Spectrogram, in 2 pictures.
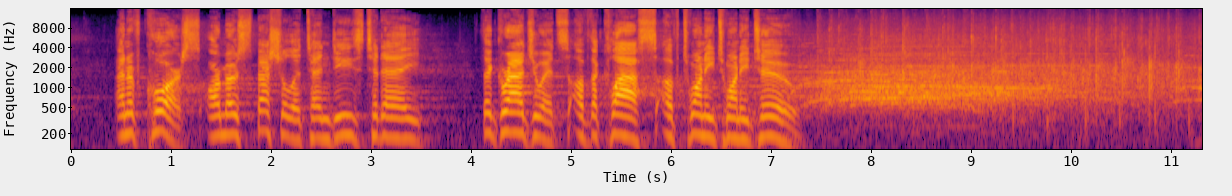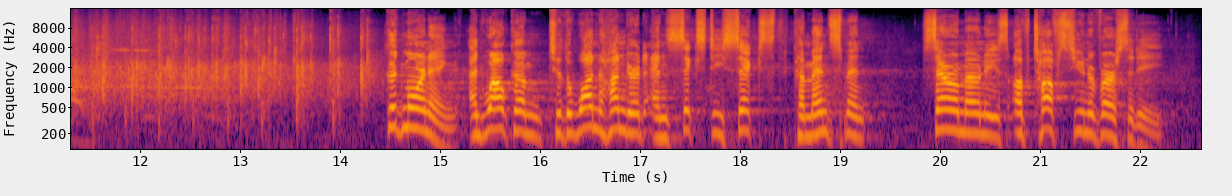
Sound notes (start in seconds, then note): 7.2 applause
